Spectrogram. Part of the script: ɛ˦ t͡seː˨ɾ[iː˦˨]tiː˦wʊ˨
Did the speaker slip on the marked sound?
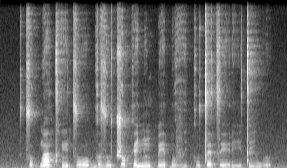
no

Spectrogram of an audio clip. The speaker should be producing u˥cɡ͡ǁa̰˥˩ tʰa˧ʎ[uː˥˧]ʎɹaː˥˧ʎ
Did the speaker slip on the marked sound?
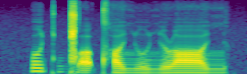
yes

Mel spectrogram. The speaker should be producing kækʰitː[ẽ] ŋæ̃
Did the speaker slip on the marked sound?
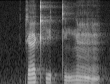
yes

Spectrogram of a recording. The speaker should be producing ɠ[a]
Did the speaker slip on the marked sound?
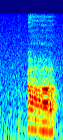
no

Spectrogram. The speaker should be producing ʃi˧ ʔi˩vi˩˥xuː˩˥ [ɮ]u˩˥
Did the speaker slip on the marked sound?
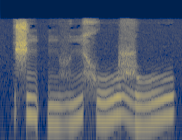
no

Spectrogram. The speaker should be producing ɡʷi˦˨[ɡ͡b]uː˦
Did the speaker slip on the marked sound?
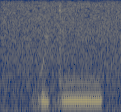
yes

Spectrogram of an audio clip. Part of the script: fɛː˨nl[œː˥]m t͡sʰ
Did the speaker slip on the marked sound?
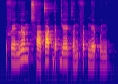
no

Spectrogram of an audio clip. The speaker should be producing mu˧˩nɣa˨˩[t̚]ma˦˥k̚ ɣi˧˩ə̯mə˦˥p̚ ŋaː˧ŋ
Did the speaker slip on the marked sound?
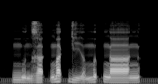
yes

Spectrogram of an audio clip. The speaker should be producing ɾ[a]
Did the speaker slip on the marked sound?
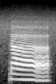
yes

